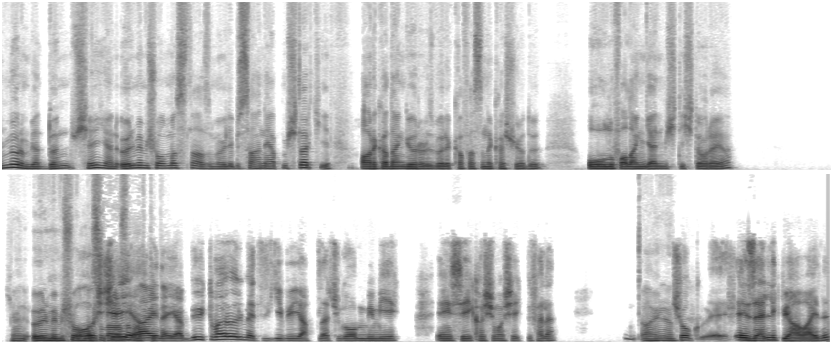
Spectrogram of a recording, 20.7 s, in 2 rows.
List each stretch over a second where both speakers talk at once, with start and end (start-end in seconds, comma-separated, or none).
11.3-12.6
